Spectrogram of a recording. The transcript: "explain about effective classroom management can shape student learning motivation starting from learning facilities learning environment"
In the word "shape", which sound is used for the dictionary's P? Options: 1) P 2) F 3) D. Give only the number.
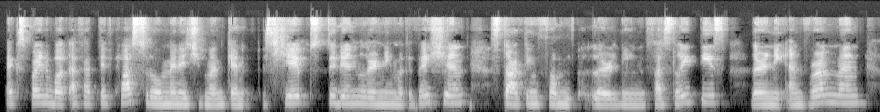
1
